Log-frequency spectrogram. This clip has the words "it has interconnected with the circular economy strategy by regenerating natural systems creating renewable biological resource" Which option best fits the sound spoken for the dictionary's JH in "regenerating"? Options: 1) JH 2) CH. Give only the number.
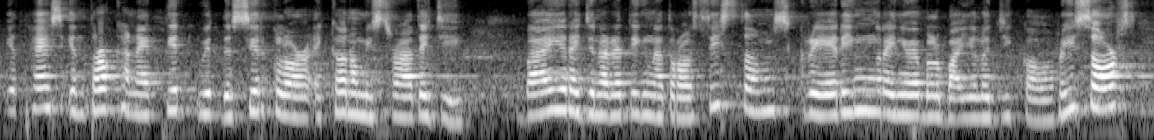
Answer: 1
